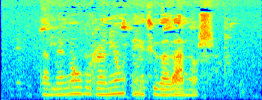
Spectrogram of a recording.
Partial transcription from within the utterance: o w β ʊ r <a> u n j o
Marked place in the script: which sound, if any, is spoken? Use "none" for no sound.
e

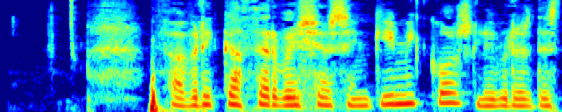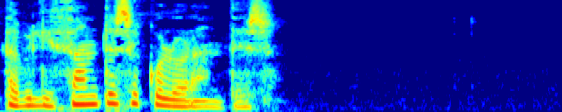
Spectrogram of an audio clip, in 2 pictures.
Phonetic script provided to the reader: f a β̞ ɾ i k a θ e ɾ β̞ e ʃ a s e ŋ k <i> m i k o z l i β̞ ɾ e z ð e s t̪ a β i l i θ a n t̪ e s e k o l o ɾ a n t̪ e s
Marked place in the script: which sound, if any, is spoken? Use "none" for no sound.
i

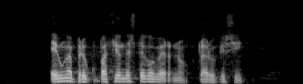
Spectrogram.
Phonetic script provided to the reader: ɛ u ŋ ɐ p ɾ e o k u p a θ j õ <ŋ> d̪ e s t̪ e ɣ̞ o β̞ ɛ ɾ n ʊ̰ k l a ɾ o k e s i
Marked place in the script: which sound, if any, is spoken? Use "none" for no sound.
n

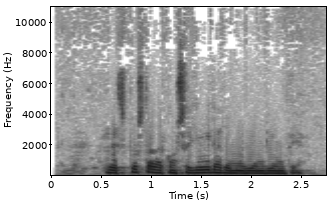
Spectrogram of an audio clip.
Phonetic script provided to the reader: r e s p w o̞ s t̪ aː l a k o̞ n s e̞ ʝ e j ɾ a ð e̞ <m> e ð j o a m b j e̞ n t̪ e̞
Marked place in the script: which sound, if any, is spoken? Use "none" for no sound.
m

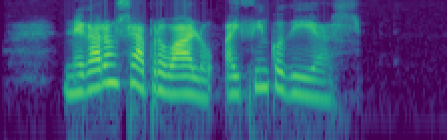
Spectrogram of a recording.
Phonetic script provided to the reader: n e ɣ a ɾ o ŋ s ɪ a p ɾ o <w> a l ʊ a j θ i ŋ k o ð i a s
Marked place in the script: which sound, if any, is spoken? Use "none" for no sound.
β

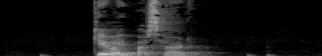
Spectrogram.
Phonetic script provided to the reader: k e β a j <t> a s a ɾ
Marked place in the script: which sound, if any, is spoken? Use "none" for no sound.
p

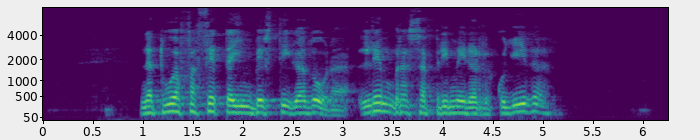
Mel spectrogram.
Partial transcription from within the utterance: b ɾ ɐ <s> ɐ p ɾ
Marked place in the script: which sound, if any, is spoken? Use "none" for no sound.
s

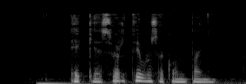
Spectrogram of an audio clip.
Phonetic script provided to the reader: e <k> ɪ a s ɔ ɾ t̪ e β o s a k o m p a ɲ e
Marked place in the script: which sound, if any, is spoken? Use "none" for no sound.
k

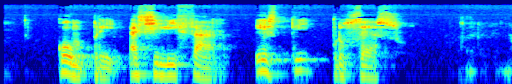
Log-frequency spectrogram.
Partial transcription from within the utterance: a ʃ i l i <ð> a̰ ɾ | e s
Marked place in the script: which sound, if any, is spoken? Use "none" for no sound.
θ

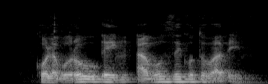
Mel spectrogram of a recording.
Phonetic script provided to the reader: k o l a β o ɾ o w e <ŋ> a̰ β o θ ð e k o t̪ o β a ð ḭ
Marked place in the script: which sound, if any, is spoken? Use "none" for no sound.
ŋ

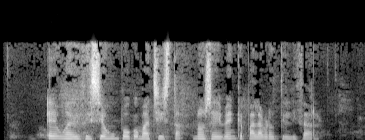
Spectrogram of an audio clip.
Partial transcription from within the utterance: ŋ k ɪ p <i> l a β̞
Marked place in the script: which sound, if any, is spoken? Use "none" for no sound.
a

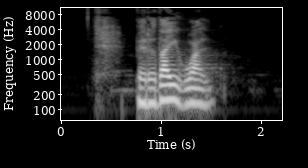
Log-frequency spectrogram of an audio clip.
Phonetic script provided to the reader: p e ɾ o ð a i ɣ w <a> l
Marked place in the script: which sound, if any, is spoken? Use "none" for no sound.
a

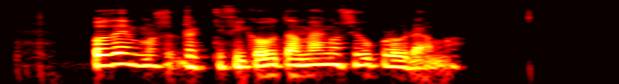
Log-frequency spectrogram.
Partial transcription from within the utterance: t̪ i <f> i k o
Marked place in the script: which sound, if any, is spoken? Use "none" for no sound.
f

